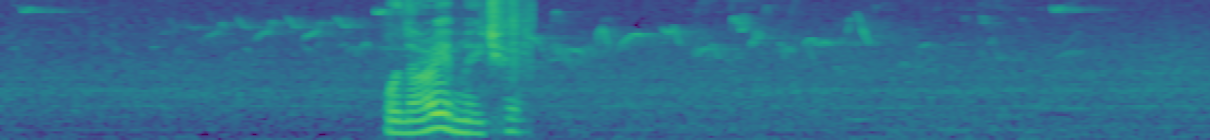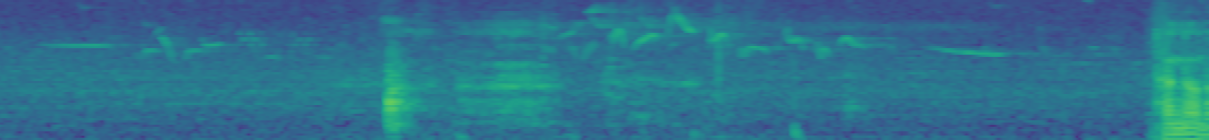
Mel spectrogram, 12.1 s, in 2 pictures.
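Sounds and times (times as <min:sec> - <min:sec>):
small birds chirping: 0:00.0 - 0:12.0
sharp knock: 0:08.0 - 0:08.3.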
